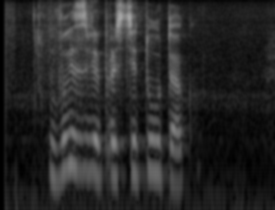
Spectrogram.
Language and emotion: Russian, angry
